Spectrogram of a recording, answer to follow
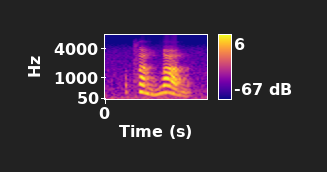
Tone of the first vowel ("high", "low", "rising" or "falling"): falling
